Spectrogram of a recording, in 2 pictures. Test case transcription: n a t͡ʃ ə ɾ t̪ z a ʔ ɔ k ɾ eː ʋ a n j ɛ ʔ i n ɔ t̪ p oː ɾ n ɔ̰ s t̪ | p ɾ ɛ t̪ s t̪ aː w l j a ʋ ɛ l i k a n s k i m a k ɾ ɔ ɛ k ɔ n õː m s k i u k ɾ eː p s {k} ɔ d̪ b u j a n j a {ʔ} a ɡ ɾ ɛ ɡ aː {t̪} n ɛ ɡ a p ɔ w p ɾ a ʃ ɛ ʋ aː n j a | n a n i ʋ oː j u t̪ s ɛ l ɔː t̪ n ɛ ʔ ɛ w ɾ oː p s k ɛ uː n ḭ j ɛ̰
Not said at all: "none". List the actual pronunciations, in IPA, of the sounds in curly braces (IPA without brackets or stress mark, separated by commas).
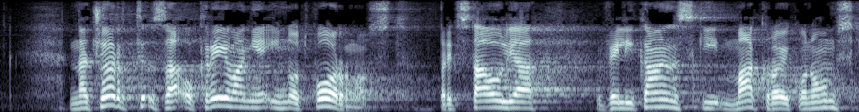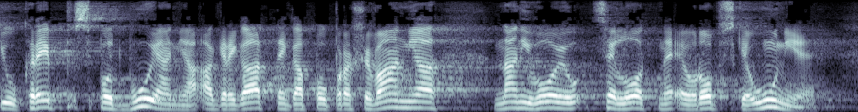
p, ʔ, t̪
